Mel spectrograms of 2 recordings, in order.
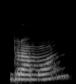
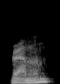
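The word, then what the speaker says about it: Ramón: Rammon. Ramon. Yeah. Lahal is I can spell it.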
